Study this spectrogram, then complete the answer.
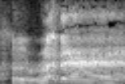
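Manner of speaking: high, hammed-up gladiator-show call; gladiators-show announcer. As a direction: boom it like a game-show referee starting contestants. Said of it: "It's like gladiators".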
